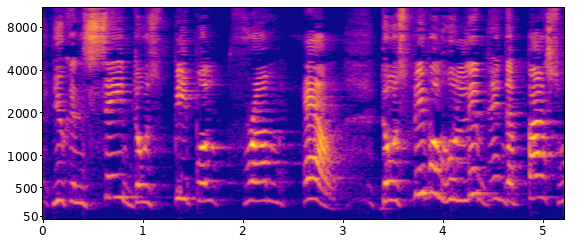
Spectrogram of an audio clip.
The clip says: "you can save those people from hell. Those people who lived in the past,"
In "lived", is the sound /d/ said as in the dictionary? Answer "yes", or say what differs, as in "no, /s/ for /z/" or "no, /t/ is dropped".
yes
